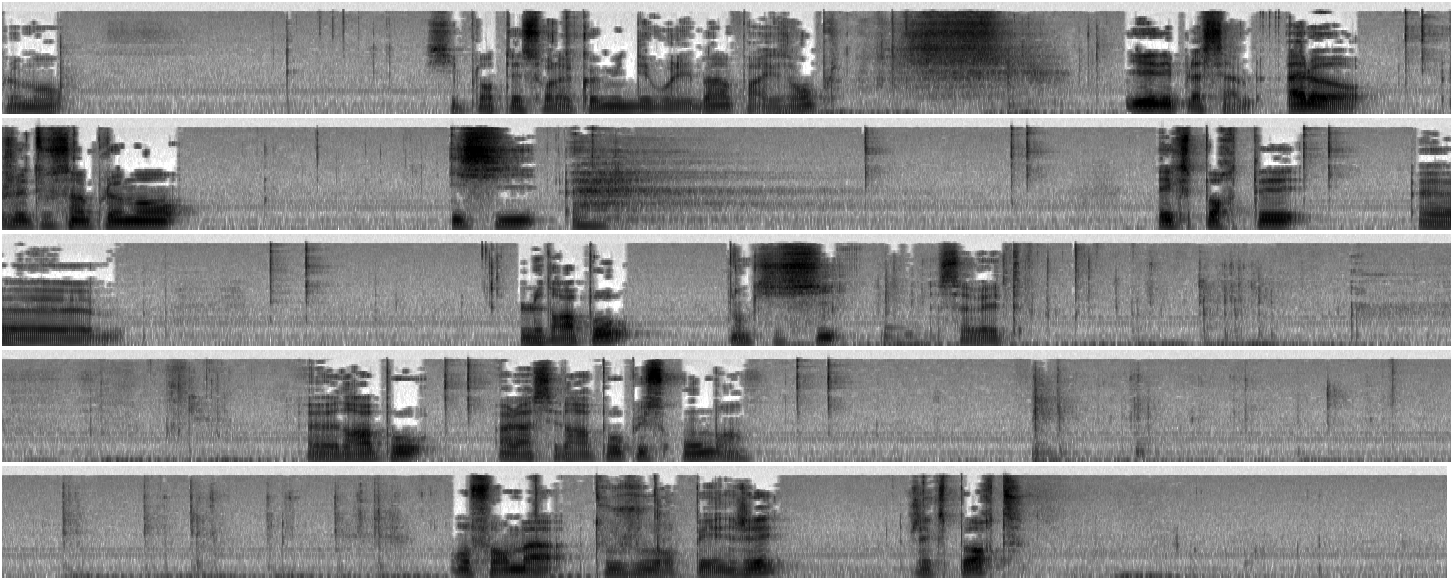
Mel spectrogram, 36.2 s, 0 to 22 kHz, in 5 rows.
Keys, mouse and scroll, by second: 7.1 click, 7.5 click, 9.5 click, 10.2-11.7 drag, 12.3 click, 13.8 click, 15.9 click, 19.9-21.2 typing, 24.0 click, 25.7 click, 28.2 BackSpace, 29.5-30.9 typing, 33.6 click.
